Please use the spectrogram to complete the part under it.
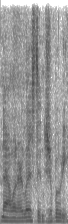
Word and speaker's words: Djibouti: Djibouti. – Djibouti? – Yes. – Who's booty? – It's spelled with a D, but it's pronounced Djibouti.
